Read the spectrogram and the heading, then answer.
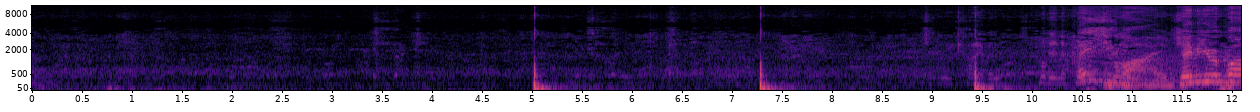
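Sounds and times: low background murmur: 0:00.0 - 0:12.0.

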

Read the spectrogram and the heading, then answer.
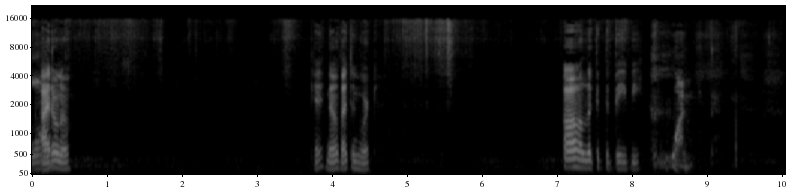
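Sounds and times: straw and soil rustling: 0:00.0 - 0:08.0.

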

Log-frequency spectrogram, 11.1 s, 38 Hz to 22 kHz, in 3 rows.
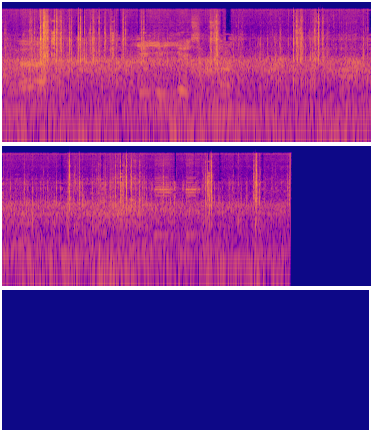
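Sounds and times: car engine and road rumble: 0:00.0 - 0:06.6.

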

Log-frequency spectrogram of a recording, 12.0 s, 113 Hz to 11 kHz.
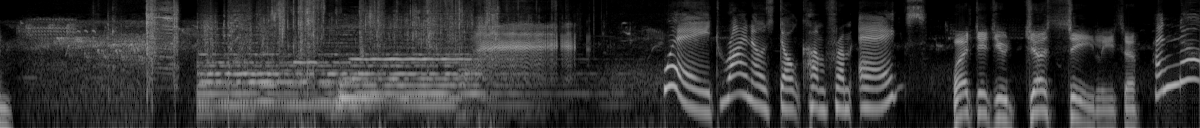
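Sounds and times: cartoon eggshell cracking: 0:02.2 - 0:06.0.

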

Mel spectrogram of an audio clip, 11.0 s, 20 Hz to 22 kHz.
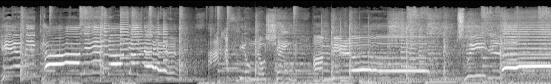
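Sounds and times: live brass band music: 0:00.0 - 0:11.0.

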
